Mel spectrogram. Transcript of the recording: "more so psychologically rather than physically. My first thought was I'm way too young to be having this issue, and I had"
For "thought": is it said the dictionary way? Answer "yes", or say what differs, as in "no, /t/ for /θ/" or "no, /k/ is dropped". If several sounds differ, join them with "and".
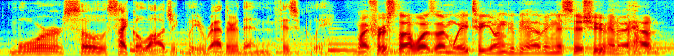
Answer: yes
